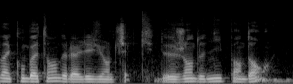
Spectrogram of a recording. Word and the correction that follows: Pendanx: et Chris. – Pendanx. – Pendanx.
